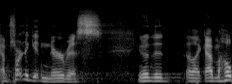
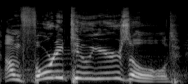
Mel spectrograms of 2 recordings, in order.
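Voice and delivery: put-on very slow, stretched-out old-soul drawl; imitating a slow-talking guy revealing his age; molasses drawl; 3 semitones higher, 4 dB louder, much slower than usual. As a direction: let each word roll out slowly. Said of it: "like molasses rolling out of his mouth".

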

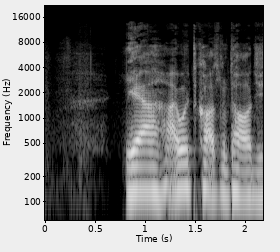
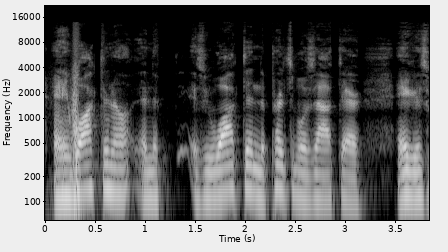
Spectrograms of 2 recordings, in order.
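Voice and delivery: ordinary talk

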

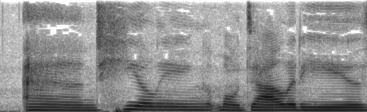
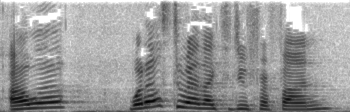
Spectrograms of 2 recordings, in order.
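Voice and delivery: higher calling voice to someone in the next room; 9 semitones higher than usual. Real, not acted. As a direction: call across the flat to Awa. Calling to Awa in kitchen.

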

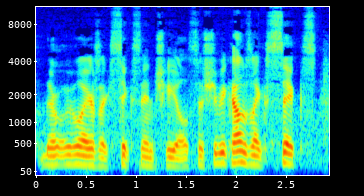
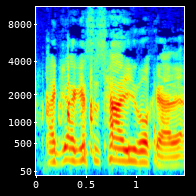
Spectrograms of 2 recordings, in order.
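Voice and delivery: laughing; 5 semitones higher, 6 dB louder, faster than usual. Real, not acted. Still laughing, fast.

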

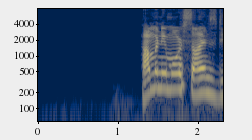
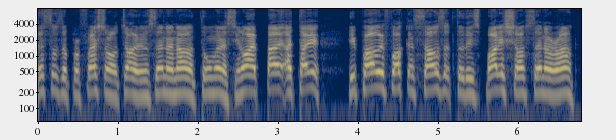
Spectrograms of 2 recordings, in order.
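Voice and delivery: loud, higher, swaggering wiseguy rant; cursing tough guy; 5 semitones higher, 3 dB louder than usual. Retold or imitated. To the appraiser, a loud cursing gangster rant. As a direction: rant like a foul-mouthed gangster at the desk. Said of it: "For some reason I was talking like that".

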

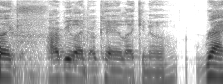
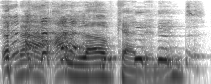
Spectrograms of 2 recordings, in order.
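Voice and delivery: laughing; 3 semitones higher, 5 dB louder, much slower than usual. Real, not acted. Swooning over actress.

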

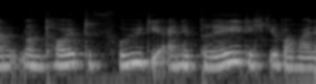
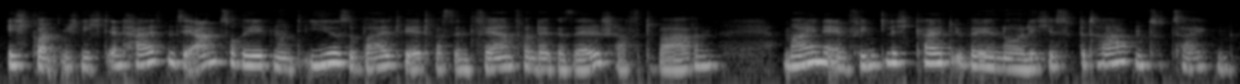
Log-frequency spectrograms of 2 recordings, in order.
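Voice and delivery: plain reading voice

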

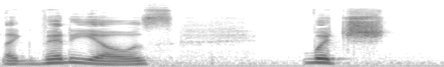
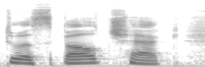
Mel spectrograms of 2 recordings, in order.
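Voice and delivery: ordinary delivery

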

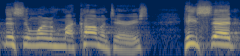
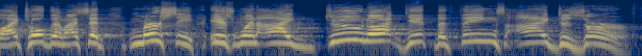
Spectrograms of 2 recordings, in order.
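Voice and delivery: forceful preaching; 5 semitones higher, 6 dB louder than usual. Real, not acted. Preacher telling congregation what he deserves, forceful preaching. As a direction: drive each point home from the pulpit.

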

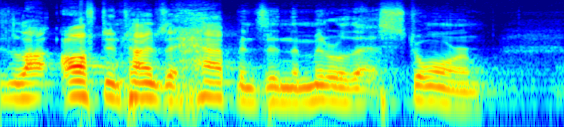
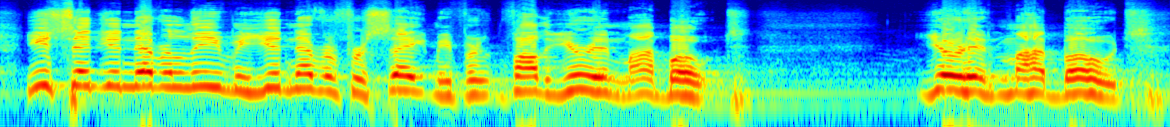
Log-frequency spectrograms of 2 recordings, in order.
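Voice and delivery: loud, raised declaration of faith; impassioned preaching prayer; 8 semitones higher, 11 dB louder than usual. Real, not acted. Preacher declares to Jesus his faith, impassioned preaching prayer. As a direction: cry out trust to God. Preaches and prays at full force.

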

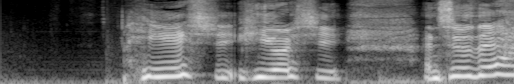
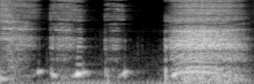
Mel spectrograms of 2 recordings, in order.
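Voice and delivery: a high, soft giggle breaking out; 11 semitones higher, 5 dB quieter than usual. Real, not acted. Retelling the hacked excuse to listeners, high soft giggle. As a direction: let a squeaky giggle slip. Laughing at the story.

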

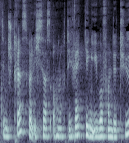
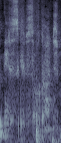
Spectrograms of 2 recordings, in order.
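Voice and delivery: hushed, breathy disbelief to herself; whispered inner thought; 15 dB quieter than usual. Retold or imitated. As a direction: whisper it like a thought you can't say aloud. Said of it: "Und ich dachte mir so".

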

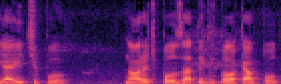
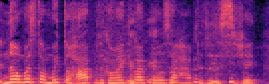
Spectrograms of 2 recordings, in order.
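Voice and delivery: higher, louder fretful dad voice; imitating a frightened father, pitched up; panicky dad; 5 semitones higher, 4 dB louder than usual. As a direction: mimic a nervous father sure the plane is too fast. Dad panicking about fast landing.

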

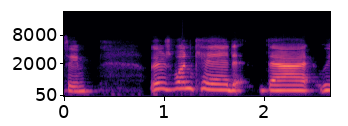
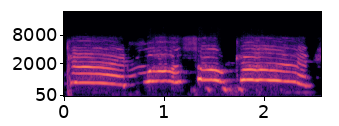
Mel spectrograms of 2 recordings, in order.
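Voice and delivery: much higher, louder, sing-song cheering; over-the-top praise; 4 dB louder, slower than usual. Retold or imitated. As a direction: gush like a cheerleader for a toddler. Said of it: "And I go".

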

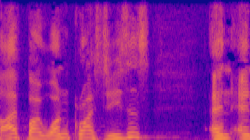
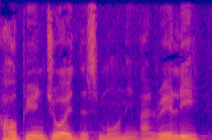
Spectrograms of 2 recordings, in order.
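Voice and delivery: hushed, gentle closing address; soft, settled pastoral voice; calm, soft sermon close; 8 semitones lower, 7 dB quieter than usual. Real, not acted. Soft, calm closing after loud preaching.

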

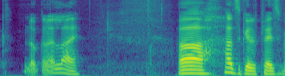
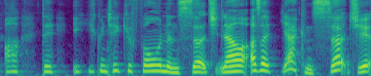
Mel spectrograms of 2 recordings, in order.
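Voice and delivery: much higher back-and-forth; mock raised voices; 10 semitones higher than usual. Arguing with the NHK man, raised mock voice. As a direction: play it up high. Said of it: "He's like".

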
